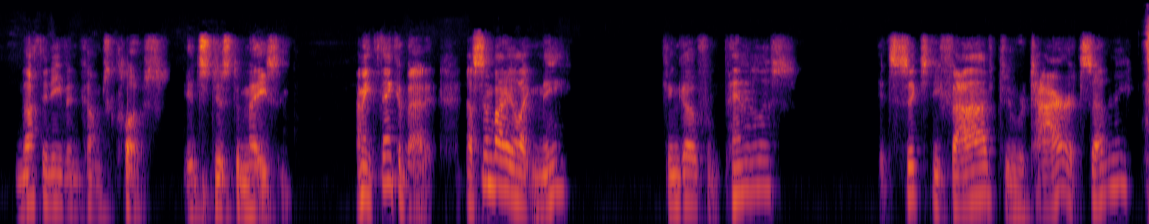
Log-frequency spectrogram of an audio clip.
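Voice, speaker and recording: Breathy at times, a man speaks with lively intonation at a medium pitch and moderate pace, leaving long, frequent pauses. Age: 60s. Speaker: insurance telesales agent. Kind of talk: casual interview chat. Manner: earnest, determined, slightly halting.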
